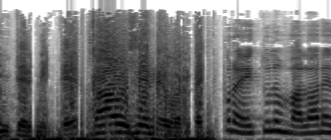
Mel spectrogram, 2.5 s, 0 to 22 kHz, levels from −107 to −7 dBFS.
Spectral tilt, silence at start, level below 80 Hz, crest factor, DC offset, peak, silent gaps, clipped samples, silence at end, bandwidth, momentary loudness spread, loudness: -4.5 dB/octave; 0 s; -18 dBFS; 6 dB; under 0.1%; 0 dBFS; none; under 0.1%; 0 s; 17 kHz; 7 LU; -8 LUFS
